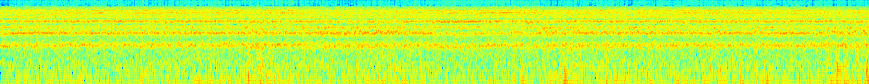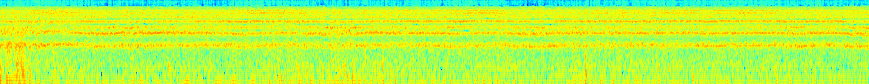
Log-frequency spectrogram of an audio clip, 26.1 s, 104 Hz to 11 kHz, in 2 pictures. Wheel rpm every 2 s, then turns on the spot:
230, 230, 220, 220, 230, 230, 230, 230, 230, 220, 220, 230, 230.
none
